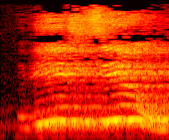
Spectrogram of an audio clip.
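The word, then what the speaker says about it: receive: यानी कि यहाँ पे देखिए क्या लिखा, ई आई एक साथ आ जाए, ई और आई एक साथ आ जाए तो इसका उच्चारण हम लोग ई पढ़ेंगे। यानी कि इसको बोलेंगे रिवीजिंग, रिसीव। क्या बोलेंगे इसको, रिसीव।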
